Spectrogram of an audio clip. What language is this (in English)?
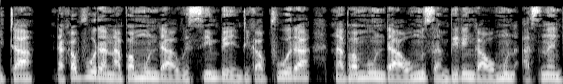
Shona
